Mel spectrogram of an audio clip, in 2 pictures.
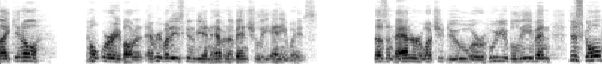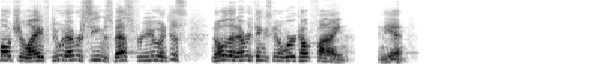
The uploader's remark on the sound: Bethany, Appleton, WI. Preached this sermon at Bethany's Sunday worship on August 21, 2022.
